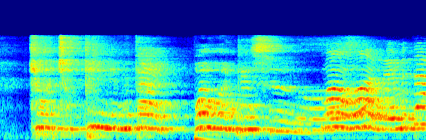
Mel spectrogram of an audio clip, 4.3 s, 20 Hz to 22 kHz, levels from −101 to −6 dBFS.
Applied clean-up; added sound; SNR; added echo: none; Bass drum; 12 dB; reverberation time 0.8 s.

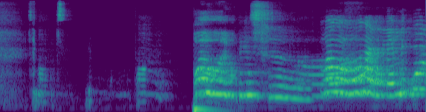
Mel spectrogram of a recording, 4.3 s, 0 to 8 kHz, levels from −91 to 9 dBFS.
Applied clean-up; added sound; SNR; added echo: neural mask model DeepFilterNet 3.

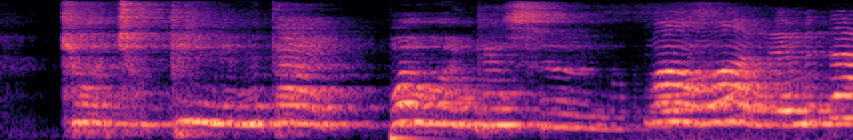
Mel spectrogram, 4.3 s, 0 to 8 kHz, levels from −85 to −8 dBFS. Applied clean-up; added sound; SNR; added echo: neural separator model SepFormer DNS4.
